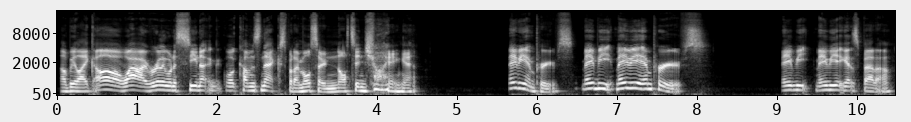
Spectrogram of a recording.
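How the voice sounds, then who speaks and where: A man co-hosts a casual podcast about television in a clear, bright voice at a middling pitch. He is opinionated and critical, dryly sarcastic at times, and swears freely as he talks. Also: lively intonation, unhurried. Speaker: podcast co-host. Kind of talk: casual opinionated discussion of a TV show.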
